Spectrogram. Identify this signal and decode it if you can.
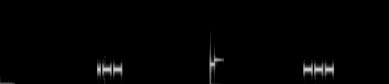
Morse code, heard as a keyed tone, about 44 wpm, 700 Hz. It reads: W O
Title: Single Letter-Number 45wpm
